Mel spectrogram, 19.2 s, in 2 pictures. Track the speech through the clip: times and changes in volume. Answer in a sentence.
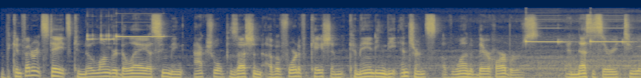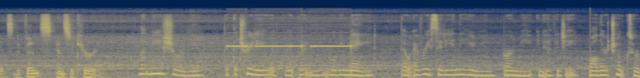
You can hear the speech from 0.0 to 19.1 s, at a steady volume.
